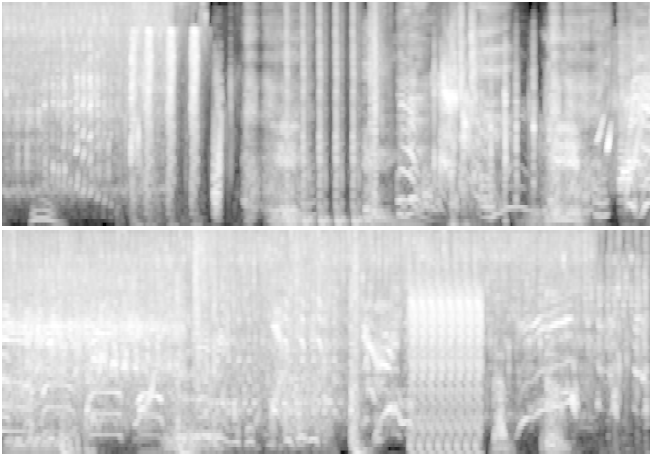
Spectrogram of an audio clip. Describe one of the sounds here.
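Small cartoon creatures babble and squeal in high, silly voices.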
